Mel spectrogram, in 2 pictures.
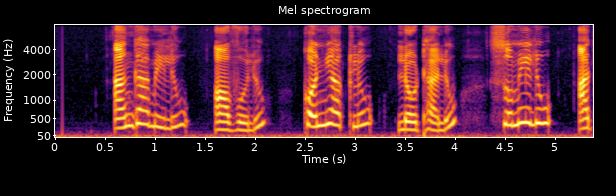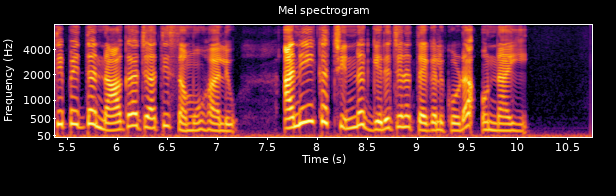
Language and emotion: Telugu, neutral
